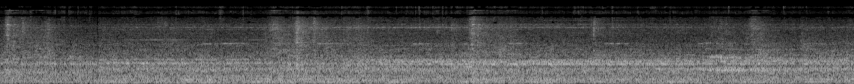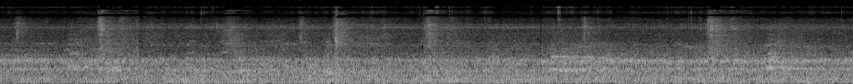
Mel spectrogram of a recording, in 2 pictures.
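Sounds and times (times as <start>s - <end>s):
lathe machine noise: 0.0s - 17.0s.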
